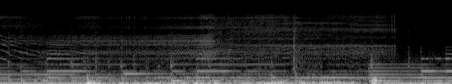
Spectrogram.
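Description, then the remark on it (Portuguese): The front door handle of a house is rattled and tried, with creaking metal clicks and a couple of sharper clunks, over a steady low hum. “se dirigiu até a casa e testou a porta de entrada.”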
